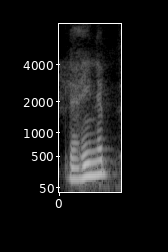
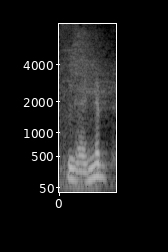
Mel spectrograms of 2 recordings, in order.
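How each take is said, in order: First: العنب with an i after the ayn, 'inab; standard Arabic pronunciation. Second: العنب as l-'neb, ayn straight into n; Moroccan pronunciation. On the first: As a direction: say "العنب" as l-'i-nab. (نطق العنب بالفصحى، بكسر العين) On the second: (نطق العنب بالمغربية، بتسكين العين) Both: Shown as a demonstration. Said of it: "باللهجة المغربية".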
